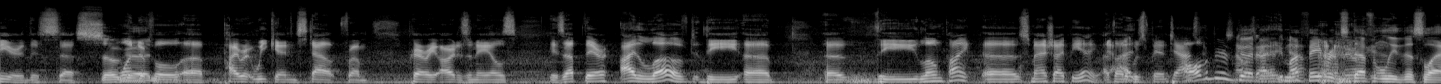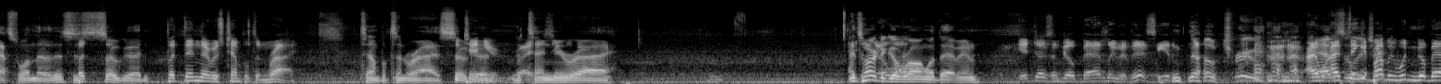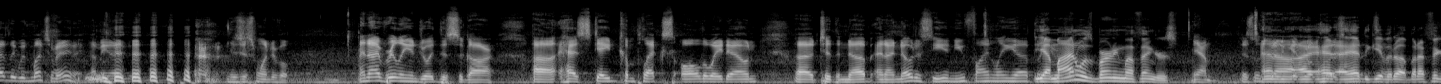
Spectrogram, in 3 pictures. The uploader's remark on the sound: On Location At Cigars International!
